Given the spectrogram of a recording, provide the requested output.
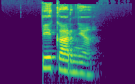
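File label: "пекарня", Komi, female; audio dict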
